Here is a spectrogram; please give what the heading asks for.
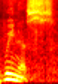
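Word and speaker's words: Güines: And in Guinas, which is spelled Guines.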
